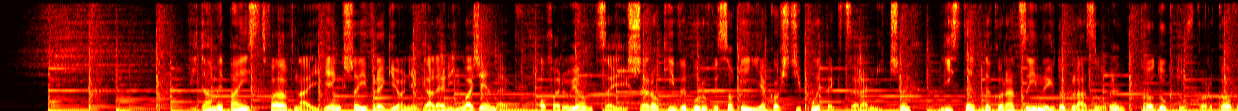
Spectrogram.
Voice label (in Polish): reklama; galeria handlowa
